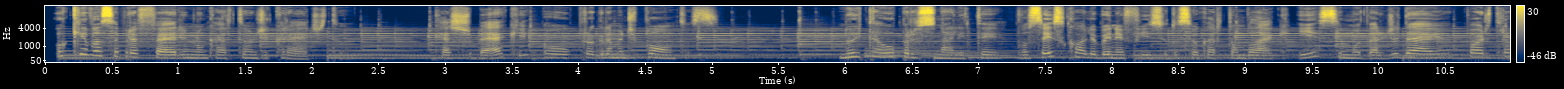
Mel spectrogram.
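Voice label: commercial ad elegant soft no pressure female brazilian portuguese; itaupersonnalite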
